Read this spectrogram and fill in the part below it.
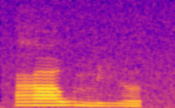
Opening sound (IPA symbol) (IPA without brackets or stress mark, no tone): ɣ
